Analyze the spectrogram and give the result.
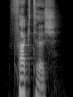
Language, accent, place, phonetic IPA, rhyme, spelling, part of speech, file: German, Germany, Berlin, [ˈfaktɪʃ], -aktɪʃ, faktisch, adjective, De-faktisch.ogg
- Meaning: factual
